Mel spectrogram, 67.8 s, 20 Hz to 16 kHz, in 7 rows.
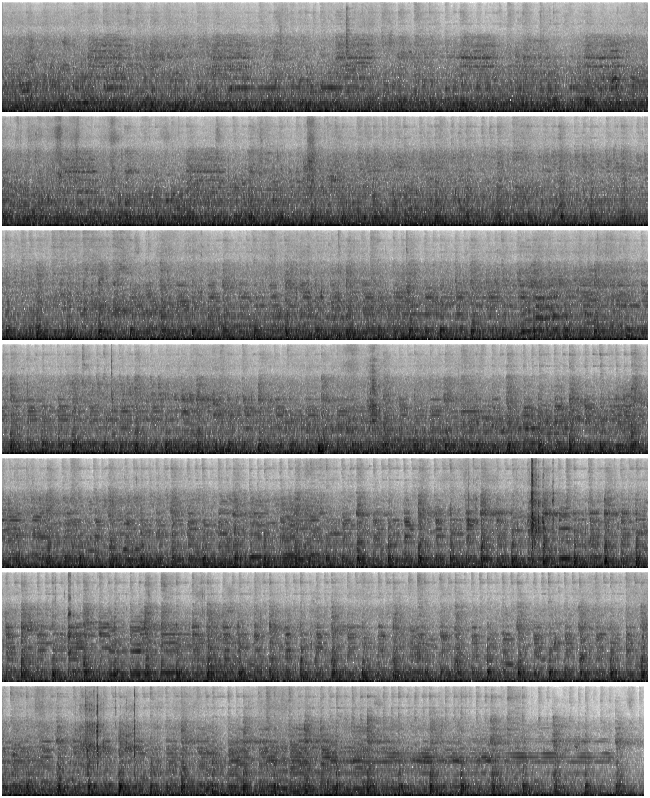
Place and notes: essen, kettwiger street, cloth store
In einem Warenhaus für Kleidung. Der Klang der Rolltreppe beim Betreten der Abteilung. Herumgehen begleitet von Warenhaus Musik.
Inside a cloth store going into the department using the moving staircase, walking around accompanied by store music.
Projekt - Stadtklang//: Hörorte - topographic field recordings and social ambiences
Essen, Germany, 8 June 2011, 23:31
